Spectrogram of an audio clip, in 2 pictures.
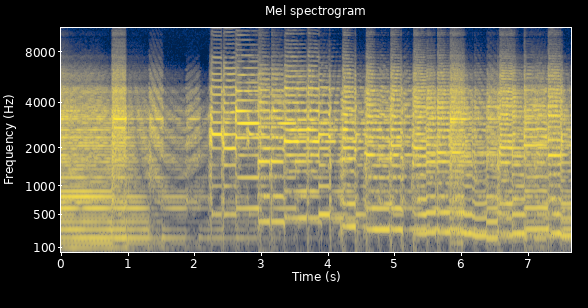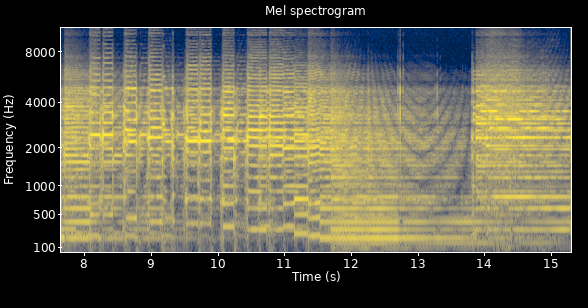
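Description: Electric guitar played through a Kemper Player amp profiler with an echo reverb effect, sustained distorted chords and single notes ringing out with repeating echoes and a reverberant tail, loud and alone with no talking.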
